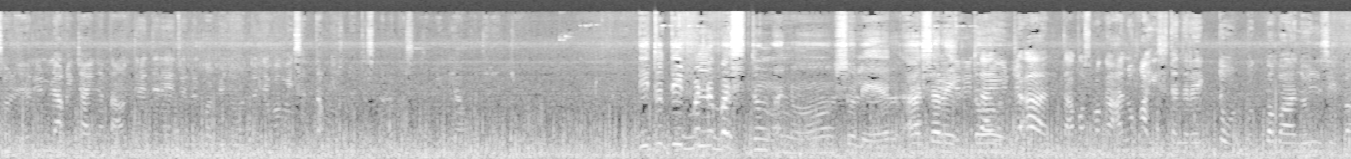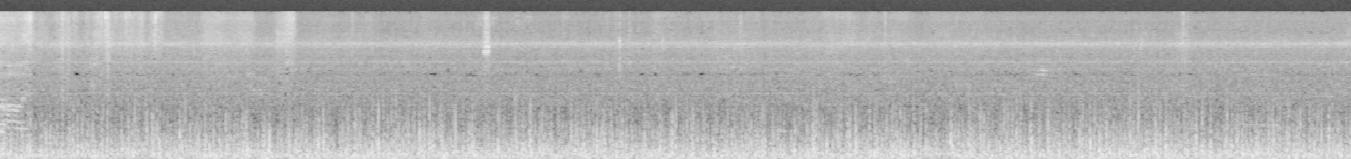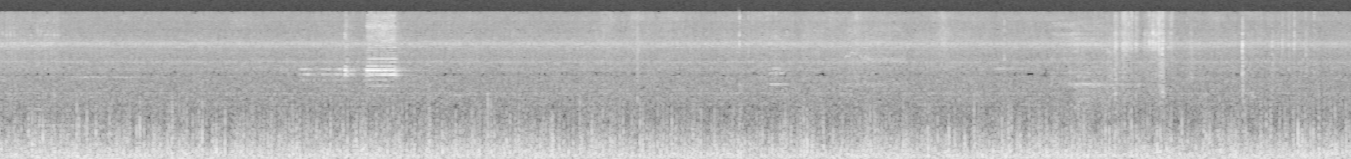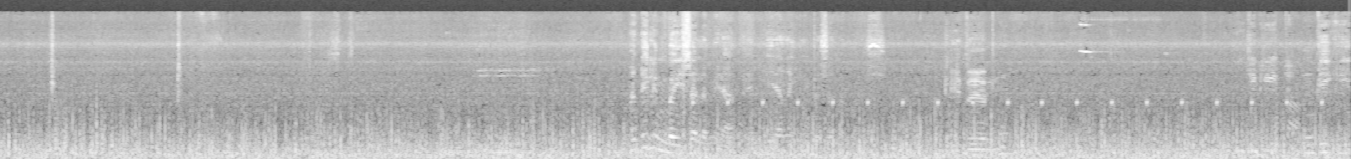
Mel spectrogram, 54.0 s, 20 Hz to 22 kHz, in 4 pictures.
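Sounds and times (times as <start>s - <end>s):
motorcycles and traffic: 0.0s - 54.0s.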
